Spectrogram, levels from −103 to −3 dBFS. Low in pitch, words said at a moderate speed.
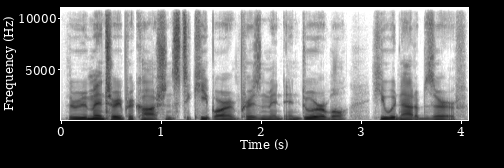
Yes: very low, 90 Hz; average, 175 wpm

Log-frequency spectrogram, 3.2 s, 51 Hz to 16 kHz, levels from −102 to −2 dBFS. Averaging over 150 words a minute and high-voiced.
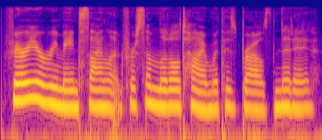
Yes: fast, 205 wpm; high, 210 Hz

